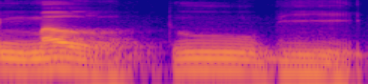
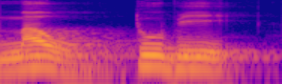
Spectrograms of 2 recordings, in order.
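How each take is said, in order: First: The du vowel is held long. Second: The du vowel is held short. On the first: The speaker calls it right. "tapi maghdubi nggih. Kemudian du itu adalah mad tabi'i" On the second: The speaker calls it wrong. "Jangan maghdubi"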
